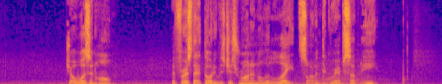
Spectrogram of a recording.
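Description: A man speaks in a low, weary voice.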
